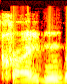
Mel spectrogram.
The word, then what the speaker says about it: Crichton: It's fun to talk about him because it's it's pronounced Crichton, but it doesn't look that way when you see it spelled out.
